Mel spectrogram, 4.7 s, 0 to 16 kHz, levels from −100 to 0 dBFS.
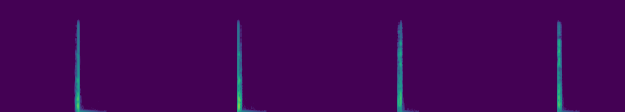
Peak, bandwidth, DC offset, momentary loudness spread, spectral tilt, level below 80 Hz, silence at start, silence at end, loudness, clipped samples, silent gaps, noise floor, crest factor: -8 dBFS; 1 kHz; under 0.1%; 9 LU; -1 dB/octave; -64 dBFS; 1.8 s; 0.45 s; -37 LUFS; under 0.1%; 2.00-2.99 s, 3.15-4.19 s; under -90 dBFS; 34 dB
